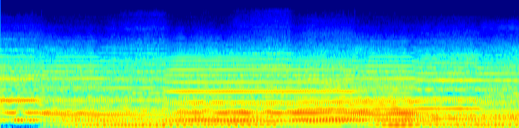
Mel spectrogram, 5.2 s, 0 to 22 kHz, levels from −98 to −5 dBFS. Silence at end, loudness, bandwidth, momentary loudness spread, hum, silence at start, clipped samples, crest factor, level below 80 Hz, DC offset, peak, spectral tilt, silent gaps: 0 s; -28 LUFS; 9.6 kHz; 5 LU; none; 0 s; under 0.1%; 14 dB; -58 dBFS; under 0.1%; -14 dBFS; -8 dB/octave; none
